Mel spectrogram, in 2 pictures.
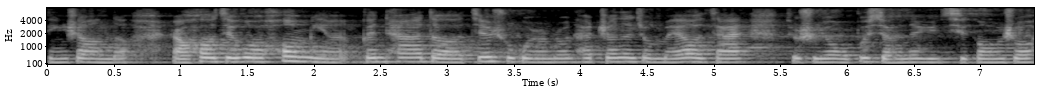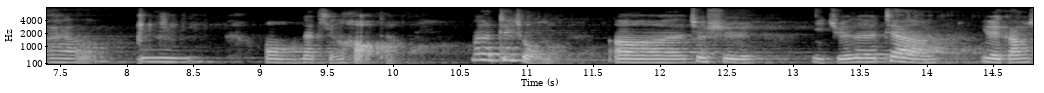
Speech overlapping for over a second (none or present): none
